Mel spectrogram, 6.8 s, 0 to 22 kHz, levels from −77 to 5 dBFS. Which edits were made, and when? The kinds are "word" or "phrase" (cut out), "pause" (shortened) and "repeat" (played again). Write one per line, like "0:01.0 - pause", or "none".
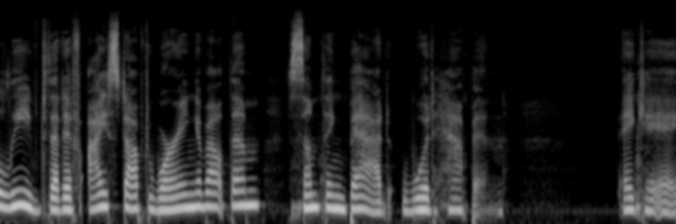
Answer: none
